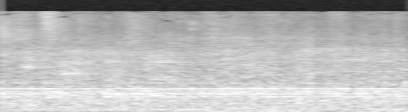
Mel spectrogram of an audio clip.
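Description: Steady rush of air from an indoor skydiving wind tunnel in operation, with a constant hum running under it.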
